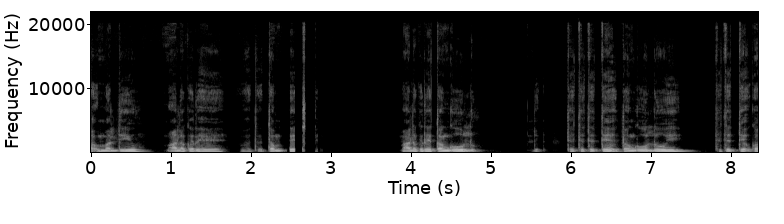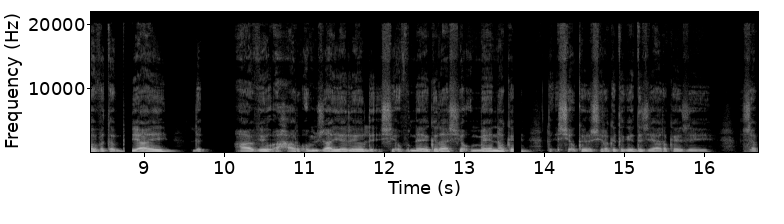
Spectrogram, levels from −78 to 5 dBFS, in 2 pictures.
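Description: The receiver repeatedly lost valid digital frames and muted until good ones returned, a digital broadcast dropout heard three times in this speech. From 2.44 to 2.97 s the sound breaks into several short holes, totalling about 350 ms of silence with the longest gap 128 ms. Single clean cuts of 96 ms follow at 8.74 to 8.86 s and 13.61 to 13.72 s. Each mute fades in 8 ms, so the cuts are abrupt, and the missing speech is simply gone.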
